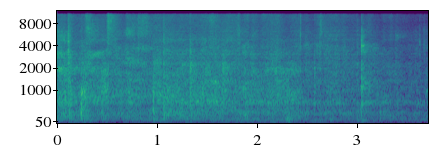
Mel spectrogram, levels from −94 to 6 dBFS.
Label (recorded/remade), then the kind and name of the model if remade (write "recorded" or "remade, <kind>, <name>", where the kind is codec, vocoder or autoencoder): remade, codec, SNAC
